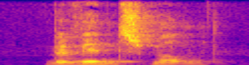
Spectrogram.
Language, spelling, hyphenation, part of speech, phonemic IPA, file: Dutch, bewindsman, be‧winds‧man, noun, /bəˈʋɪntsˌmɑn/, Nl-bewindsman.ogg
- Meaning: male minister (senior or junior) or secretary of state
